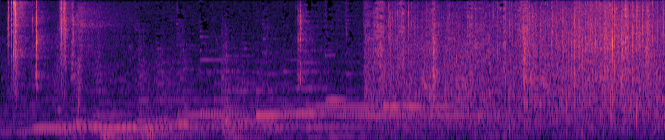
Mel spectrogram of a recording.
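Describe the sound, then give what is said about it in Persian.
A small Ensignette camera is handled, giving several sharp, crisp mechanical shutter clicks over sustained tonal notes that give way to a steady hissing rustle. “چه چیز جالبیه؟ یه دوربین انسیگناته.”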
